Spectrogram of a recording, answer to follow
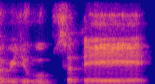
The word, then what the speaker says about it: ವಿಜುಗುಪ್ಸತೆ: ತೋ ನ ವಿಜು ಗುಪ್ತತೆ ವಿಹು ಅಂತ ಇದೆ ಇಲ್ಲಿ ಪ್ರಿಂಟಿಂಗ್ ತಪ್ಪಾಗಿರುತ್ತೆ ವಿಜುಗುಪ್ಸತೆ ನೋಡಿ ಜುಗುಪ್ಸೆ ಅಂದ್ರೆ ಗೊತ್ತೇನ್ರಿ ಈ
